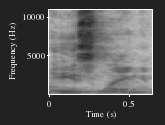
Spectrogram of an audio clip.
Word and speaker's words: Aisling: Who comes out of a 17th and 18th century poetic tradition called Aisling. A-I-S-L-I-N-G. Spelled Aisling, pronounced Aisling.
